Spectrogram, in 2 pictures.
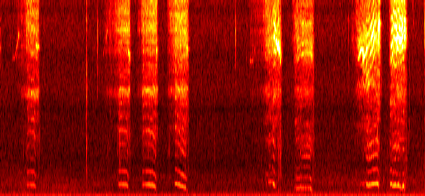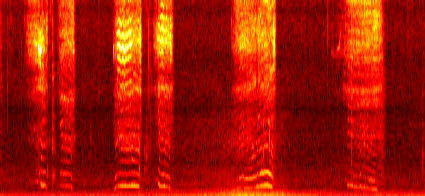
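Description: Small dog whining in short, high-pitched cries, each rising and falling, about a dozen spread across the time, with a longer rising whine near the end over a low rumble. It is anxious crying at being left behind while his person is out of sight.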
